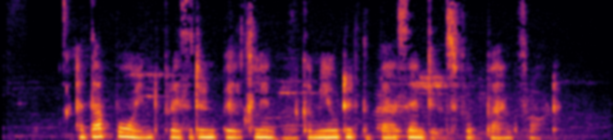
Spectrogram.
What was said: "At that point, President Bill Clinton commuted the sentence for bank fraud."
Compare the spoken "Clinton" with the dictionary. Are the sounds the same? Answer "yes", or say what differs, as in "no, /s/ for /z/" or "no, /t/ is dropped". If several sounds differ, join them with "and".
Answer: yes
